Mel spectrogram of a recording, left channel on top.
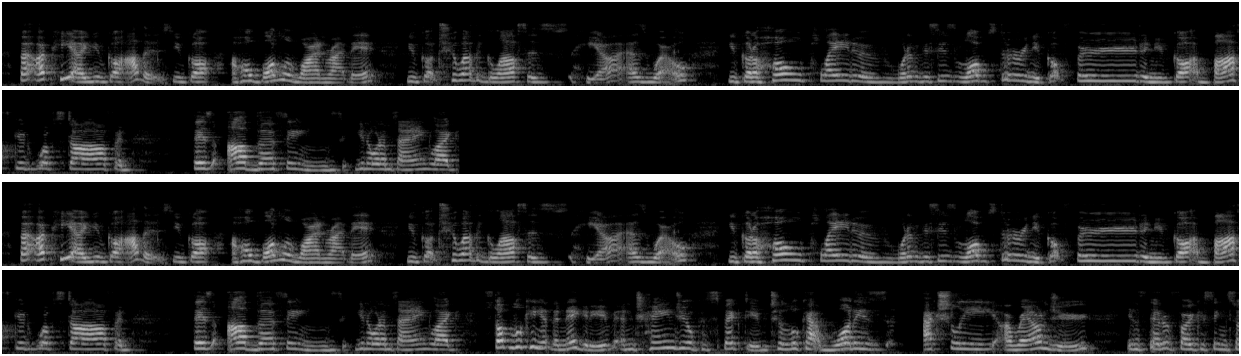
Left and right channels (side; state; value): left; drops out; at 16.9 s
